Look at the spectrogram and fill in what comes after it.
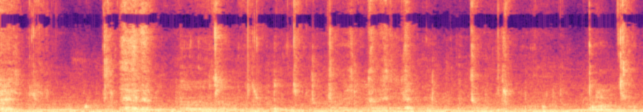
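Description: Faint close-miked chewing of noodles: wet mouth smacks and small clicks, a few a second.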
